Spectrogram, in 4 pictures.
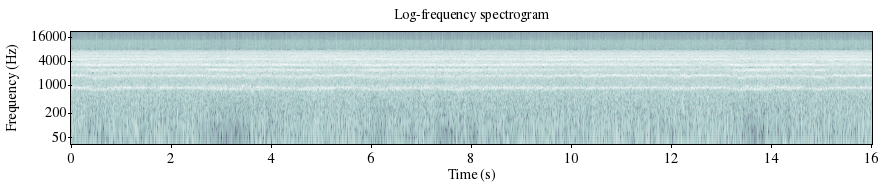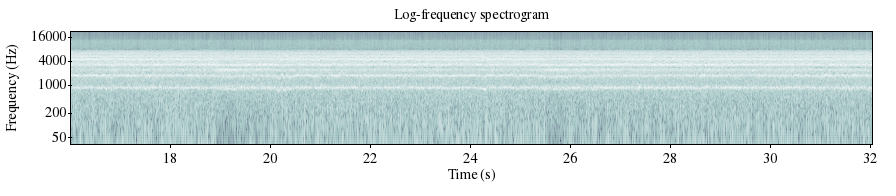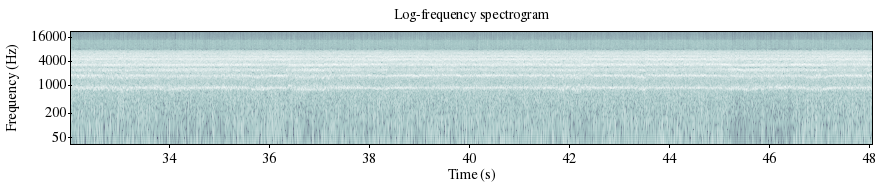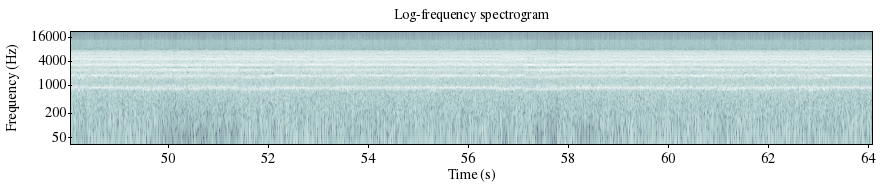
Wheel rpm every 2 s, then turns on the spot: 230, 230, 220, 230, 230, 230, 220, 230, 230, 230, 230, 230, 230, 230, 240, 230, 230, 230, 230, 230, 230, 230, 230, 230, 230, 220, 230, 230, 220, 230, 230, 230.
none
